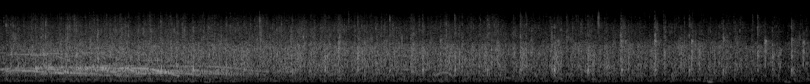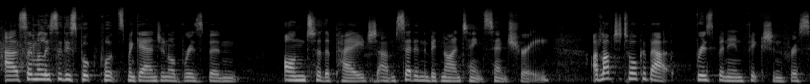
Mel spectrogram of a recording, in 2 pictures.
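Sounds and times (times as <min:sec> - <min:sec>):
rising whoop: 0:00.0 - 0:02.5
audience clapping: 0:00.0 - 0:08.5
speech: 0:08.2 - 0:16.1.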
